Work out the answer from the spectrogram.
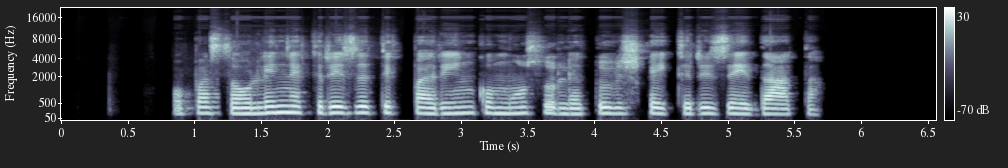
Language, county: Lithuanian, Klaipėda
